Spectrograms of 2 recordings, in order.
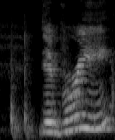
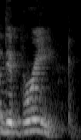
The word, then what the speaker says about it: debris: Debris, y se pronuncia debris, no, debris.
